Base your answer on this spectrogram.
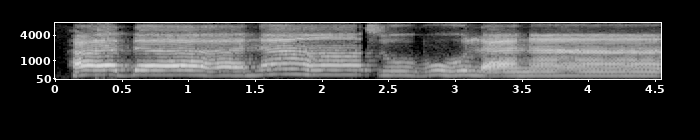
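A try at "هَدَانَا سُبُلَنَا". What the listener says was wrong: Jangan ditahan dulu. Jangan dipanjangin, segera. Ayo, jadi beatnya kenceng ini ya, cepet. Hada tekan dina. Da. Hadana tekan dina. Hadana subulana.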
